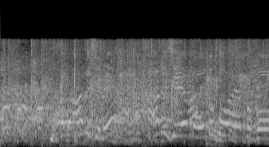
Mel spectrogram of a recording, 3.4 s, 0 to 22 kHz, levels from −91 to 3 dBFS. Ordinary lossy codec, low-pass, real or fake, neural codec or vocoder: none; 7.2 kHz; real; none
